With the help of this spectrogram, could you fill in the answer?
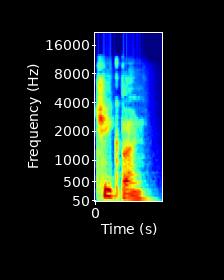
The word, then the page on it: cheekbone: British English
